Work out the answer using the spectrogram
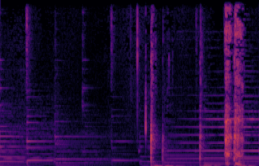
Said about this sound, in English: And one day, someone again knocked at old Misery's door early in the morning.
